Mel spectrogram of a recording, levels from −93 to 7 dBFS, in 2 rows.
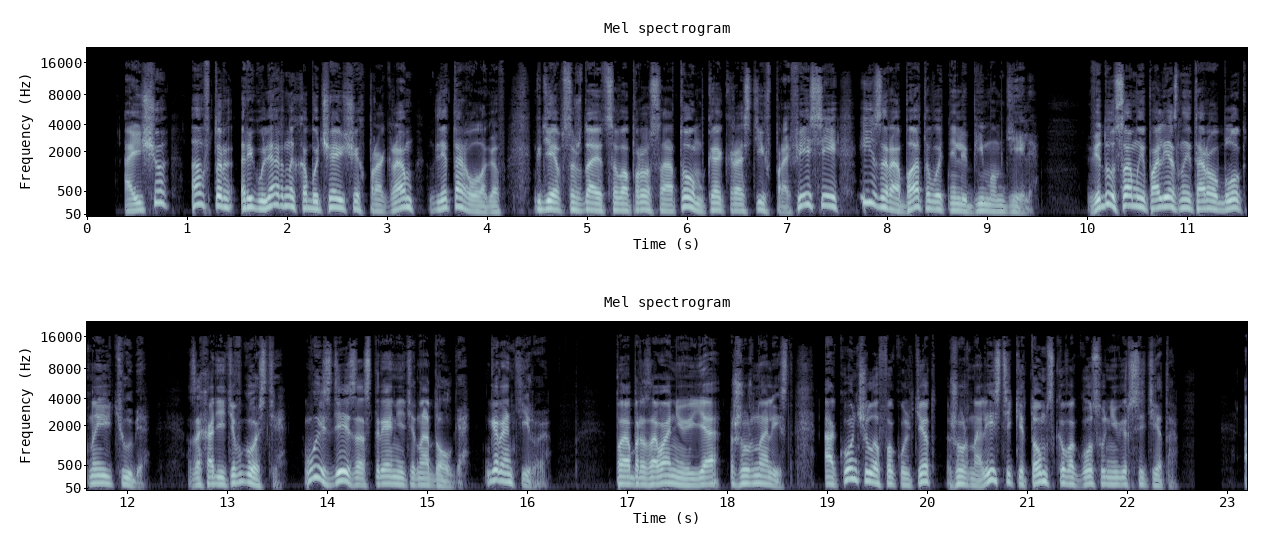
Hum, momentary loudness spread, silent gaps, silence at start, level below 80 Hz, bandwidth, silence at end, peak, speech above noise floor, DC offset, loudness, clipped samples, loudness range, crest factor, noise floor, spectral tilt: none; 9 LU; none; 0.4 s; -54 dBFS; 17 kHz; 0.7 s; -4 dBFS; 45 dB; under 0.1%; -20 LUFS; under 0.1%; 2 LU; 16 dB; -65 dBFS; -5.5 dB/octave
